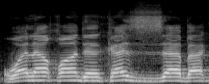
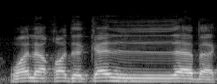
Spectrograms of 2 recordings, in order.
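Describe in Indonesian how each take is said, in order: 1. Bunyi z muncul dulu, lidah dikeluarkan kemudian. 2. Lidah langsung dikeluarkan untuk bunyinya. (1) "kazza, lepas tu baru keluar lidah kemudian" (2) "dia kena serta merta"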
